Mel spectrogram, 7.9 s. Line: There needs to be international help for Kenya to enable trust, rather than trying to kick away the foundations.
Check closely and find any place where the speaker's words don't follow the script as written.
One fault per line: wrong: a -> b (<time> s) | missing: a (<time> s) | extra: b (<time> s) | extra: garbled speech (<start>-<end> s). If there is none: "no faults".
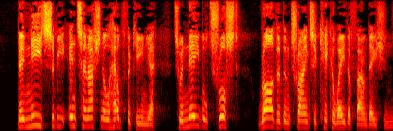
no faults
